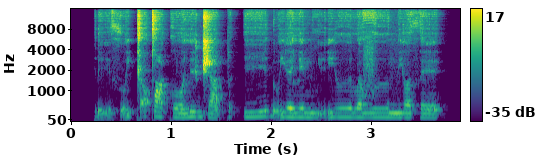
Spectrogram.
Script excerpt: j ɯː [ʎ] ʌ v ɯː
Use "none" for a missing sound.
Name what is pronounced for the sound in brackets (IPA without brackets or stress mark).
l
